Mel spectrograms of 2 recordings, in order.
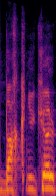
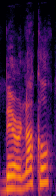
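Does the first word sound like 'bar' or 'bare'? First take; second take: bar; bare. First: The first word is said like French 'bar'. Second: The first word has the English 'bare' vowel. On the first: The speaker does not care about saying it properly. The speaker calls it wrong. "mais tu dis bar knuckle" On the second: This is the proper pronunciation. The speaker calls it right. "tu sais que ça se prononce bare knuckle"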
